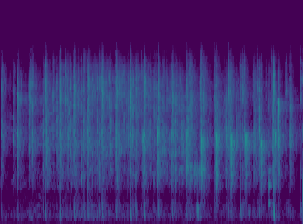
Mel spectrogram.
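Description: Congregation applauding: many hands clapping in a dense, steady patter that eases just before the end.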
